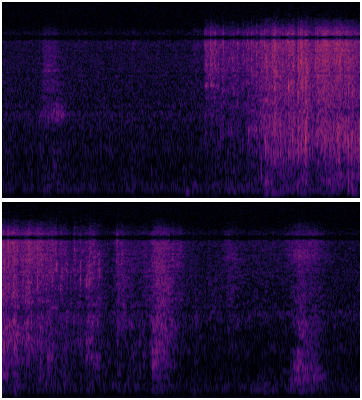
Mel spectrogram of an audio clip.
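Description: Gloved hands kneading flour-dusted dough on a sheet of aluminum foil. A noisy stretch of handling starts about one and a half seconds in and lasts about two seconds, followed by two short bursts.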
